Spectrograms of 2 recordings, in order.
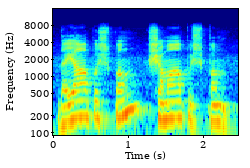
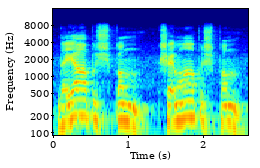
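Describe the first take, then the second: The two takes are said the same way.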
